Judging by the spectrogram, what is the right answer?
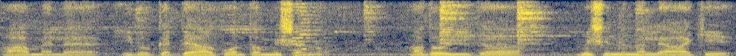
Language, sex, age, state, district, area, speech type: Kannada, male, 45-60, Karnataka, Bellary, rural, spontaneous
